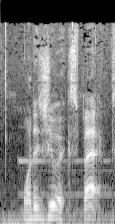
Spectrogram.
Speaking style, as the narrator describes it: asked Carter

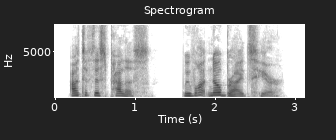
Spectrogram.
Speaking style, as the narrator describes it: she was saying urgently

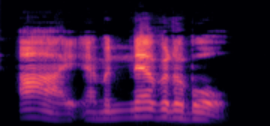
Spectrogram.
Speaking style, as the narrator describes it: Draken shouts

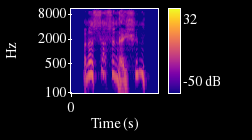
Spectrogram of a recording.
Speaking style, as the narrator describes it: gasped the bandit

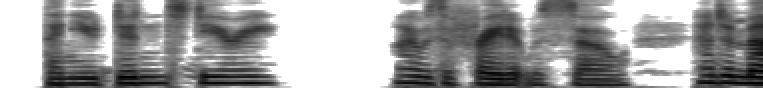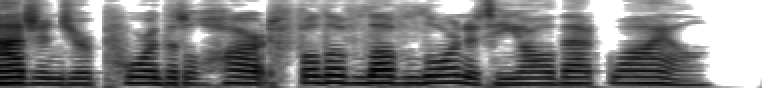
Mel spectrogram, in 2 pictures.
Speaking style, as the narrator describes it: added softly

